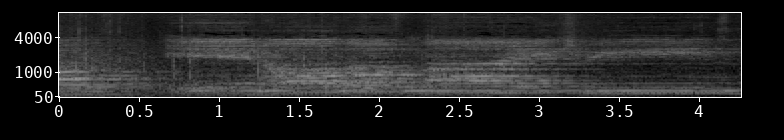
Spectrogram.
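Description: Musical-theatre chorus singing long held notes over a chamber orchestra, the chord thinning out near the end.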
